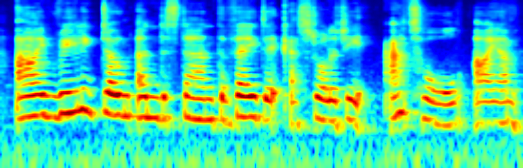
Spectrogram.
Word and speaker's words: Vedic: Is it Vedic or Vedic? How's it called? I think that both pronunciations are fine. But what I know the most about Vedic astrology, the way I say it is Vedic. Some people do say it the other way.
